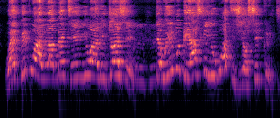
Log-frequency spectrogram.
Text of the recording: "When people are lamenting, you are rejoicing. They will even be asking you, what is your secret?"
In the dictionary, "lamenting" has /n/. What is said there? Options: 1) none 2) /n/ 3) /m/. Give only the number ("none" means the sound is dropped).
1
